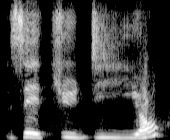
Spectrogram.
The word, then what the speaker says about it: étudions: alors nous étudions وتنطق هكذا nous étudions. نضغط قليلا على الإي لكي نبين أن هناك double إي وليس إي واحدة.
